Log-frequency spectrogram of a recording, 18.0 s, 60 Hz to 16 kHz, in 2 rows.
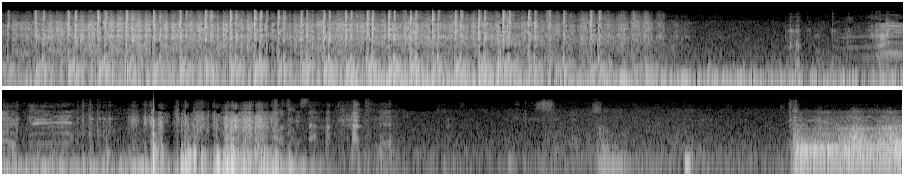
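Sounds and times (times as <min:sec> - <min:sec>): old engine knocking: 0:00.0 - 0:06.7.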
